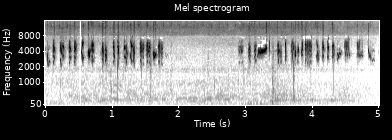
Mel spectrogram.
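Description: A songbird singing: two phrases of rapid high chirping notes, with a gap of about a second between them.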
